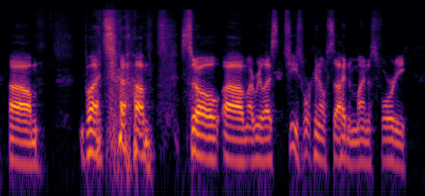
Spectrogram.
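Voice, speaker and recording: A normal speaking voice with a Canadian accent, fairly even intonation and a moderate pace. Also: man, medium pitch for a man. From Canada. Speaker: maintenance reliability technology director. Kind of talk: panel discussion.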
